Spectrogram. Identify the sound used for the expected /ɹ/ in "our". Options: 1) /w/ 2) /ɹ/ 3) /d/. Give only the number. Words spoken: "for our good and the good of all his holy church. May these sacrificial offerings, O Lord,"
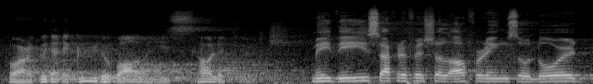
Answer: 2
